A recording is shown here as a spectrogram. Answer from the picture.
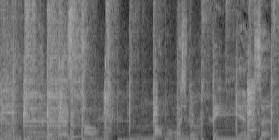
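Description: A rock band plays a live concert of very pop-oriented material, loud and full, with steady pounding drums, bright guitars and sustained melodic lines driving continuously through the whole stretch without pause.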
